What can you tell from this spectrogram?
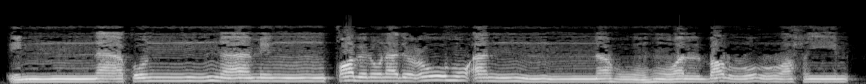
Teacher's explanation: قرأ ورش بفتح همزة أنه هكذا: إنا كنا من قبل ندعوه أنه هو البر الرحيم.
